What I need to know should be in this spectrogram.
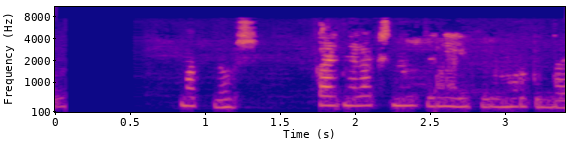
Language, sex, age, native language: Icelandic, female, 13, Icelandic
